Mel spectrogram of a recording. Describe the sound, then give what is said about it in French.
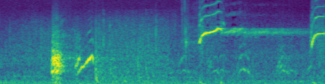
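Hunting dogs loosed after a she-wolf give a few sharp, high yips and whines, including one long, steady high-pitched cry, over a low background rumble. “Lâchez les chiens”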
